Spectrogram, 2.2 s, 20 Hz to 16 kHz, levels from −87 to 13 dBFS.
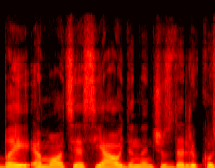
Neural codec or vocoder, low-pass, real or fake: none; 14.4 kHz; real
